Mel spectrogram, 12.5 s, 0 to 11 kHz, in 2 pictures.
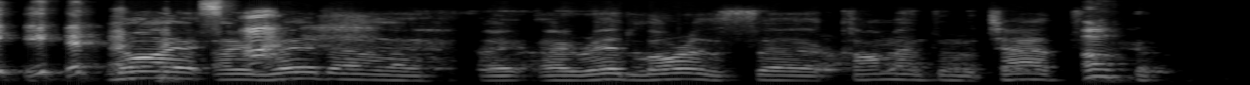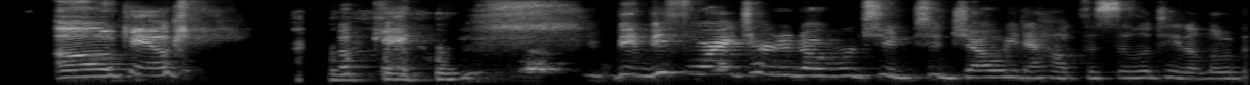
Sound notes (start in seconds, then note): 0.0 laughs; 7.8 both laugh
